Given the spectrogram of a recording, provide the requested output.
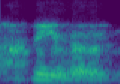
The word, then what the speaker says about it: Creamer: The name is pronounced Creamer, like coffee creamer.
